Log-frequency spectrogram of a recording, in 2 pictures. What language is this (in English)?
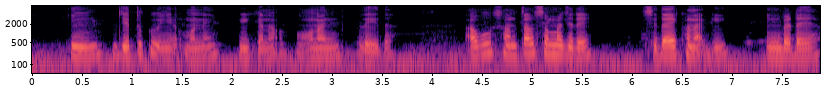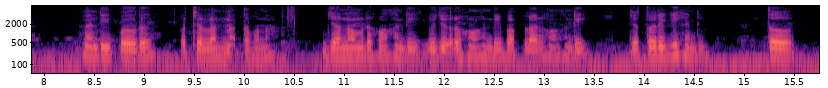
Santali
